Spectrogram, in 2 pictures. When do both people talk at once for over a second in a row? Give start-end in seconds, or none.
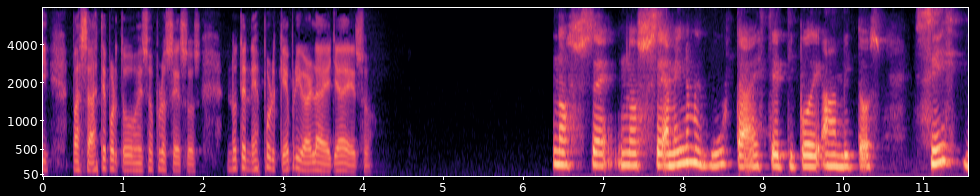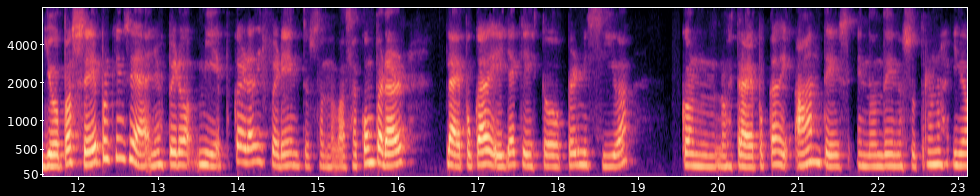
none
